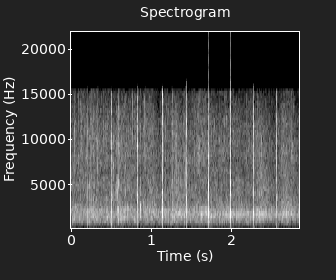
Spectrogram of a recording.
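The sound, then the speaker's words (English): An audience applauds together in a church. Sharp, evenly spaced claps stand out above a steady wash of clapping, about three beats per second, with no voices. “Now, we can clap for this.”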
